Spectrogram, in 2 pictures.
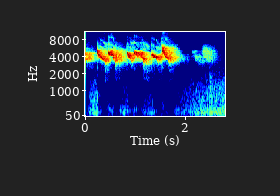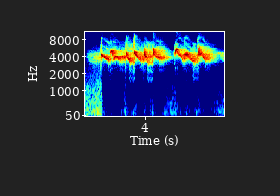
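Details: White-eye, a male kept bird being brought into form, singing its opening song on 31 December 2021: rapid high twittering runs, a short break with soft rustling, then a louder, busier warble resuming.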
